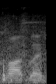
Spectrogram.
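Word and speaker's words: Magdalen: like to die here's mlin Bridge that's uh spelled magdalin pronounced mlin what are you thinking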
